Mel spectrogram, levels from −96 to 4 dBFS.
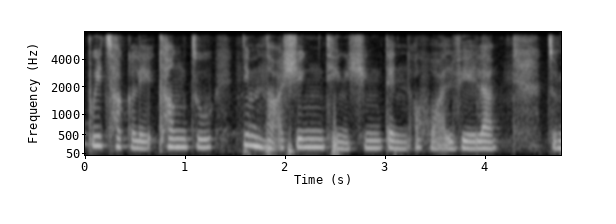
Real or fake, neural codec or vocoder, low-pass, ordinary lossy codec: real; none; 7.2 kHz; none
